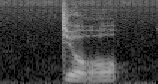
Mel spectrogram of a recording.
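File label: "jiu", Chinese, third tone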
